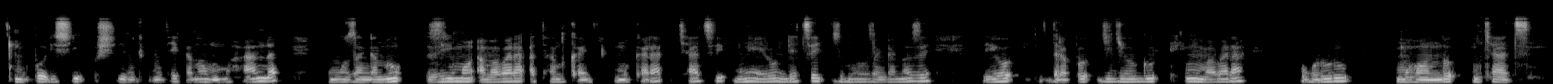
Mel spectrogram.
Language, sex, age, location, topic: Kinyarwanda, male, 25-35, Kigali, government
